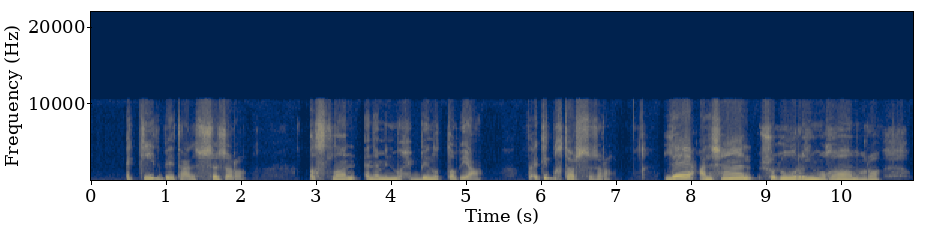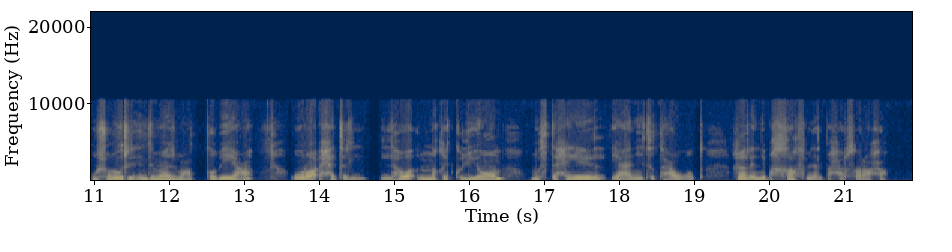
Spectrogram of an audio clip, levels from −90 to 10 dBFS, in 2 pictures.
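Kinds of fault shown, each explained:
4-bit ADPCM compression: a gritty hiss that swells with each loud syllable and vanishes in pauses, unlike steady background hiss; nothing above 10.7 kHz dulls the speech.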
